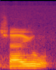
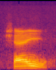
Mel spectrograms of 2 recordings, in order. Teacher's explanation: Tipiskan ya-nya, bukan syayu, syai.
